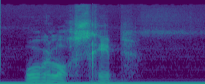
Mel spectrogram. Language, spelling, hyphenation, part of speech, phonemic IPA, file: Dutch, oorlogsschip, oor‧logs‧schip, noun, /ˈoːr.lɔxˌsxɪp/, Nl-oorlogsschip.ogg
- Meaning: warship, combat ship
